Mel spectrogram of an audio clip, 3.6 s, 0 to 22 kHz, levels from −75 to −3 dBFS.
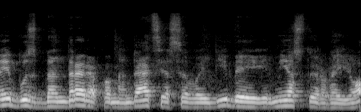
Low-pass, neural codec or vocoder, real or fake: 14.4 kHz; codec, 44.1 kHz, 7.8 kbps, DAC; fake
